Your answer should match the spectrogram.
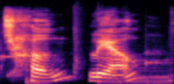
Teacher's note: cooling off during a hot day is called chang liang both are second tones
